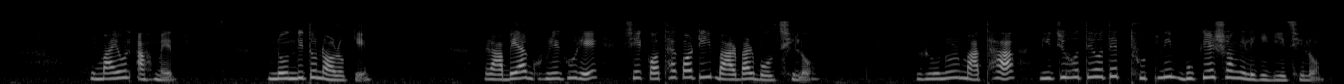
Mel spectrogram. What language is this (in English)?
Bangla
